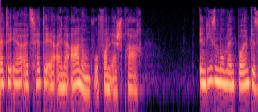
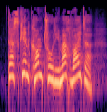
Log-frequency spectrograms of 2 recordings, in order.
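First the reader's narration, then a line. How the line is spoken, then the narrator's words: Called out. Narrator (German): rief Hattie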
